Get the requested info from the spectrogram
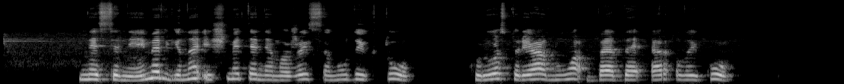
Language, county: Lithuanian, Alytus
